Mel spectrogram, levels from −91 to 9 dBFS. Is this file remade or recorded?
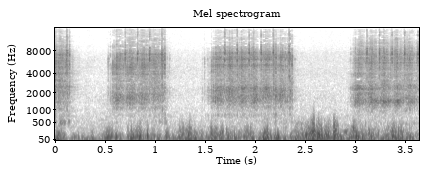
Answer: recorded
